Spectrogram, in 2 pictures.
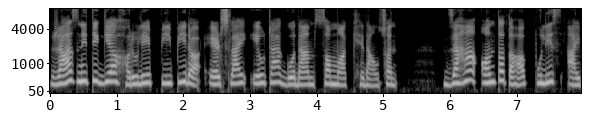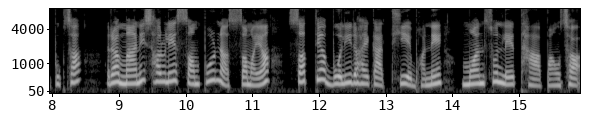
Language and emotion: Nepali, neutral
